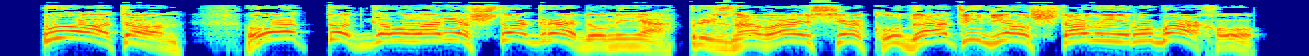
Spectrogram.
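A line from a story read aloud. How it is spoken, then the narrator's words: Accusing yell. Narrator (Russian): Приняв позу обличителя, человек на муле завопил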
